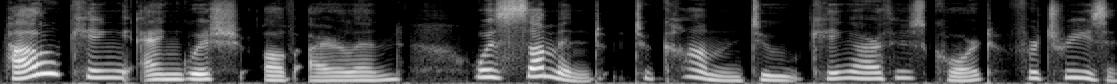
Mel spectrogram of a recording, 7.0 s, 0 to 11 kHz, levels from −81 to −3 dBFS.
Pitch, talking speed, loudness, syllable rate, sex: 220 Hz, 130 wpm, -19 LUFS, 3.6 syllables/s, female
